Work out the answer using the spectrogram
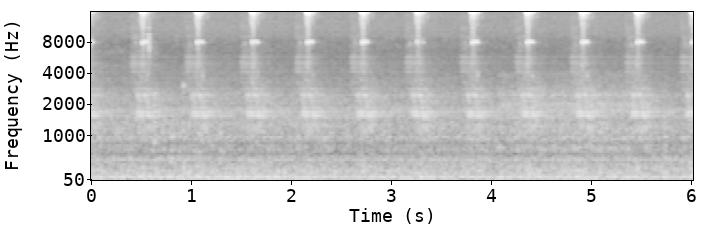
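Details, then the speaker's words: Neotec 2515C 25" arcade monitor chassis, no picture, B+ set to 125 V: power supply ticks about twice a second, trying and failing to start; works better at 108 V; suspected bad filter capacitor, before replacement. "one two three you can hear that now it's taken forever and it's trying it almost did it"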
